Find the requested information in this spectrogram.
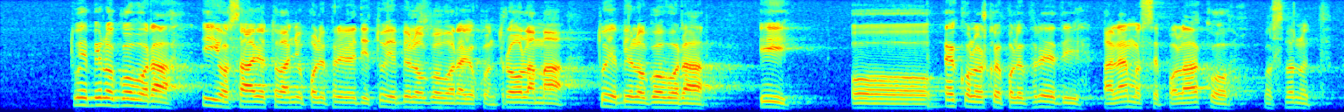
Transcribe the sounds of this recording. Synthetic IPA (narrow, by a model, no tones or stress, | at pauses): t̪uːje̞biːlo̞ɡo̞ʋo̞ɾaio̞saːʋje̞t̪o̞ʋaɲupolʲjopɾiʋɾe̞d̪it̪uːje̞biːlo̞ɡo̞ʋo̞ɾaio̞kont̪ɾo̞ːlamat̪uːje̞biːlo̞ɡo̞ʋo̞ɾa | i | o | eko̞lo̞ʃkojpolʲjopɾiʋɾed̪ialnamose̞po̞laːko̞osʋrnut̪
